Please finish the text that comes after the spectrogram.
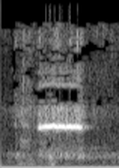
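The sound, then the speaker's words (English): A person whistles one steady, fairly high note for about half a second, clear with a breathy edge, amid quiet background noise and no talking. “Can you get a little bit higher?”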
